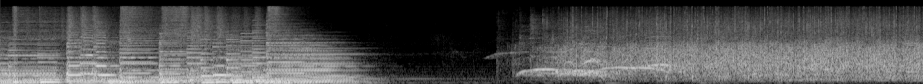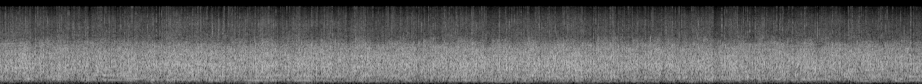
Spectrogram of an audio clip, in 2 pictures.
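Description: A jazz quartet of piano, double bass, drums and saxophone plays the last bars of a tune and stops about three and a half seconds in. After a moment's quiet, an audience applauds steadily.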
